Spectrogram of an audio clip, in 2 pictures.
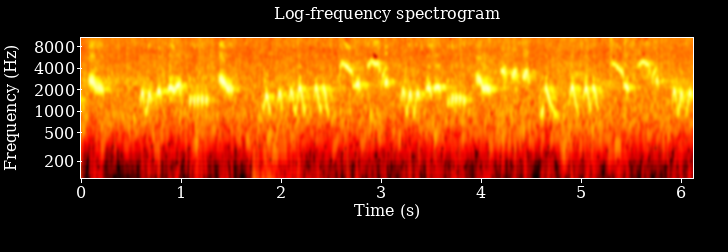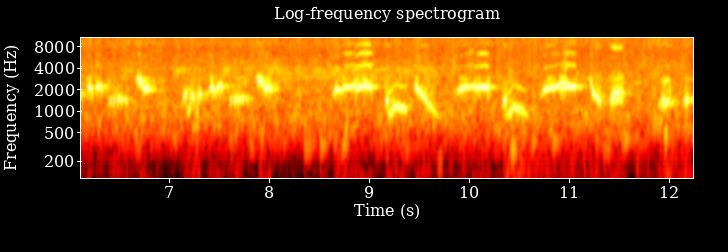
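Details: White-rumped shama song, a training recording for young birds: rich, varied phrases of clear whistles and rapid slurred notes, delivered in quick bursts with short gaps, continuous throughout.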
